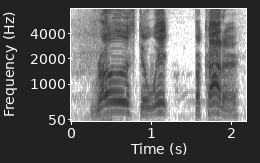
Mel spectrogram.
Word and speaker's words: Rose DeWitt Bukater: Which film features the character Rose DeWitt Bukater?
